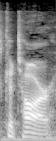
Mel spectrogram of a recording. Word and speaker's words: Qatar: year for mihawk day the second way you pronounced it qatar it's qatar all right it's about 137 oh my god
